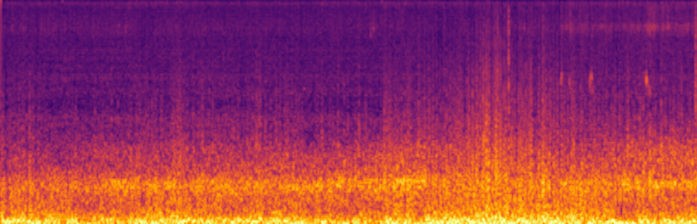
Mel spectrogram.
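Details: Loud, continuous low wind rumble on the microphone fills the whole stretch, and no animal call stands out.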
